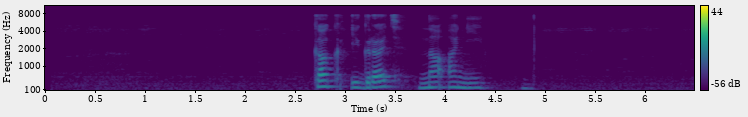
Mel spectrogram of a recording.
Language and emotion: Russian, neutral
